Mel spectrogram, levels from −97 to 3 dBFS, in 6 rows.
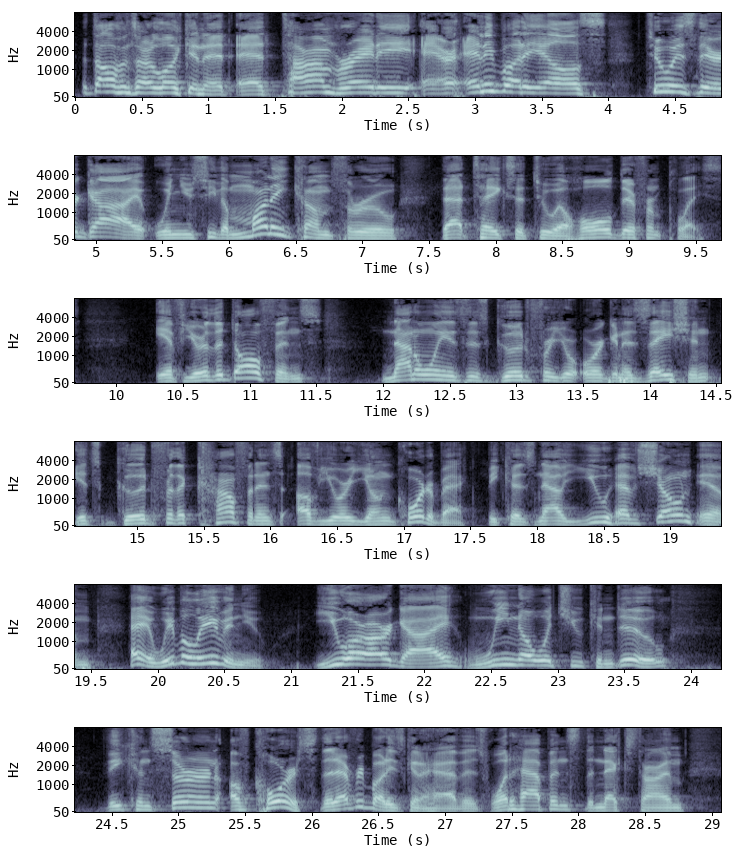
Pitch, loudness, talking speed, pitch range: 130 Hz, -21 LUFS, 180 wpm, 110-175 Hz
